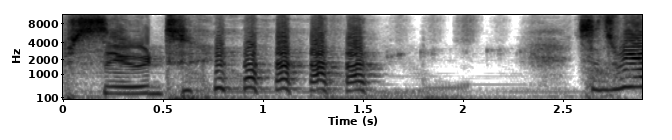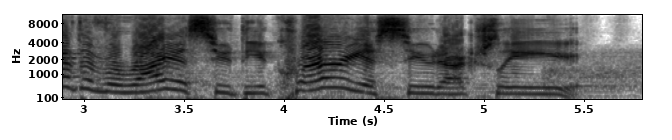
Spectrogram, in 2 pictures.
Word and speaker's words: Varia: a fancy word like Varia, you should come up with a fancy word for the gravity suit as well. Pronounced like that because it's supposed to be the barrier suit.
